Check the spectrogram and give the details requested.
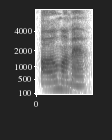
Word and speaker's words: Aomame: for green peas and pronounced with the same 4 syllables, Aomame.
